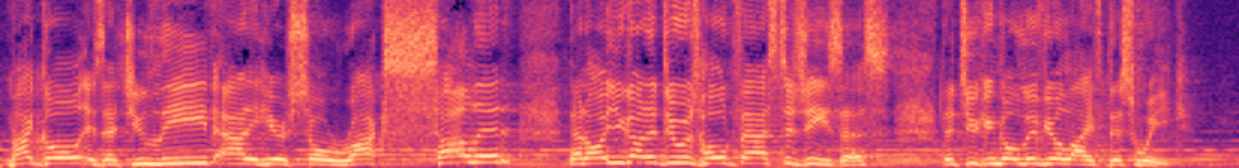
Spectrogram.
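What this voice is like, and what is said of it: Loud, forceful preaching voice. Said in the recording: “I'm talking really loud. I'm not mad at you”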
